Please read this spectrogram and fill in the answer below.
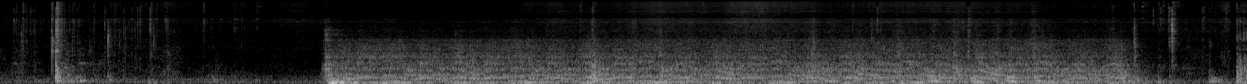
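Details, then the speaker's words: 1965 International Scout, off the road since 1979; sticky key, positive cable getting warm. Quiet, uneven starter churning for about eight seconds with no catch; cranks but never fires. Cause suspected, not confirmed. "key is a little sticky that's a morgage in there it's a little slow but so am I"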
